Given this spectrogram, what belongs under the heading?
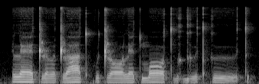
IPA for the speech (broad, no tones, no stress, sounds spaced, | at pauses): l ɛː t ɭ ɤː t ɭ aː t kʷ ɯ t ɭ ɔː l ɛ t m ɔː t ɡ ɤ ɡ ɯː t k ɯː t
